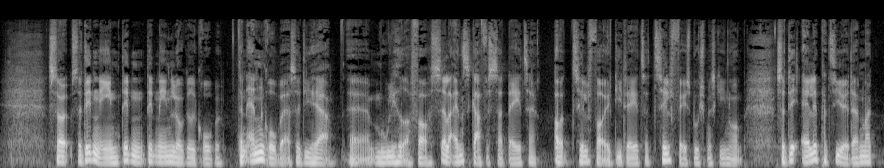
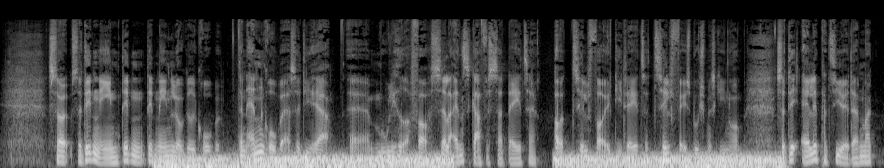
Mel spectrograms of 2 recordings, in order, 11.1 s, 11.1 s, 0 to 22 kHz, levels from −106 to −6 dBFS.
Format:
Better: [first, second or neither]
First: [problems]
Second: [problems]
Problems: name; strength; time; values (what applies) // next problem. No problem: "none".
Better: first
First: none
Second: low rumble; loud; from 2 to 5.5 s and from 7 to 10 s; 4 dB below the speech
